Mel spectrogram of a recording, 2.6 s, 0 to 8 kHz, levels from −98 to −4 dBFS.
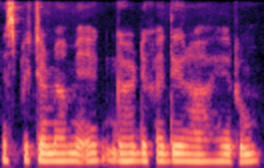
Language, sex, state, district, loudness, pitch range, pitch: Hindi, male, Arunachal Pradesh, Longding, -17 LUFS, 130-135 Hz, 135 Hz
